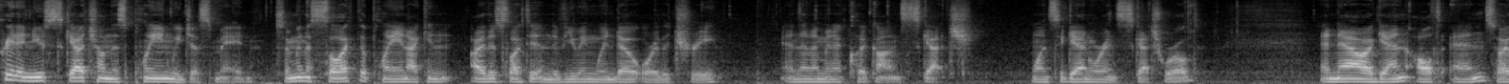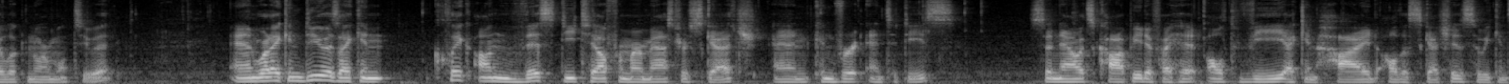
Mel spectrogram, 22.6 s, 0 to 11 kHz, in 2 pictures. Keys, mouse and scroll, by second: 1.2 click, 6.4 click, 8.9-9.4 scroll up 1, 10.7 alt+n, 11.7-12.1 scroll down 1, 14.4 click, 17.4 click, 18.2 scroll up 1, 18.5 click, 19.1-20.3 scroll down 1, 20.5 alt+v.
